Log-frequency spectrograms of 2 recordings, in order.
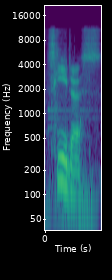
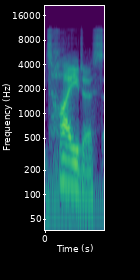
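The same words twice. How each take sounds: First: The first syllable does not sound like 'tide'. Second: The first syllable sounds like the word 'tide'. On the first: The speaker calls it wrong. "not Tidus" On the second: The speaker calls it right. "It was supposed to be Tidus, as in tide"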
